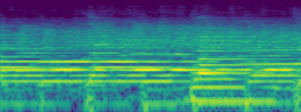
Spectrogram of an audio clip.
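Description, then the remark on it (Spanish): Steady applause from a crowd after a prayer, a dense rush of clapping that holds at an even level for the whole stretch, mixed with sustained keyboard chords that shift every second or so. “Dale un aplauso.”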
